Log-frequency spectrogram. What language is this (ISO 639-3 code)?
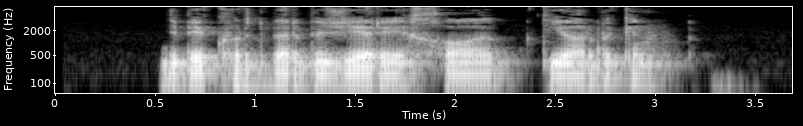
kur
